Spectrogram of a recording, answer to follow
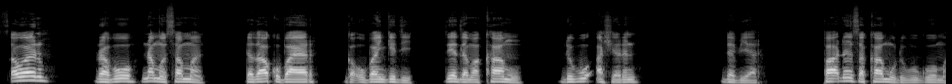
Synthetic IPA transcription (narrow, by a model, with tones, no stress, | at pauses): sʼɐ˦wɐ˦r | ɽɐ˨boː˦na˦mʊ˨sɐ˦mːɐ˨n | d̥a˨zaː˦kʷu˨baː˦jɐ˦r | ɡa˨ʔʊ˨bɐ˦ŋɡʲɪ˦d͡ʒiː˨ | zeː˦˨zɐ˦ma˨kʰaː˦mu˨ | dʊ˦buː˦ʔa˨ʃɪ˨ɾɪ˦n | da˨bɪ˨jɐ˦r | ɸaː˦ɗɪ˦ns̬a˨kaː˦mu˨dʊ˦buː˦ɡʷoː˦ma˨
